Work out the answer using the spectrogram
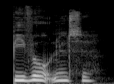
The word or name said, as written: bivånelse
